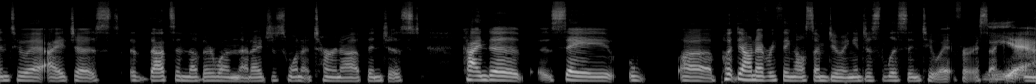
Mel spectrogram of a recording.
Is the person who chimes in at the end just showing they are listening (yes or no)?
no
